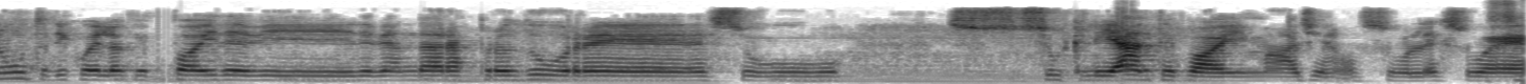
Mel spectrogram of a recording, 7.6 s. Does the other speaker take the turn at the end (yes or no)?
yes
